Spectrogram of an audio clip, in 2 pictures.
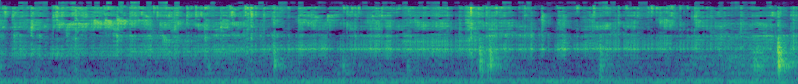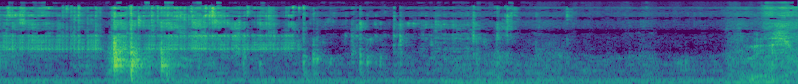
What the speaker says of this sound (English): There'll be a lot of oil that comes out.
